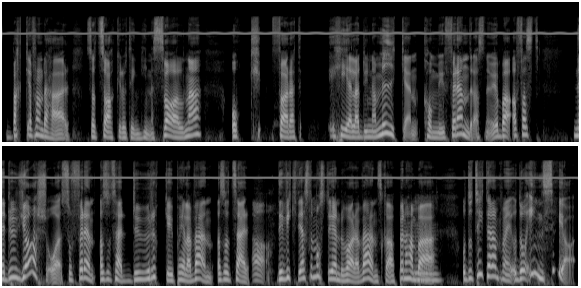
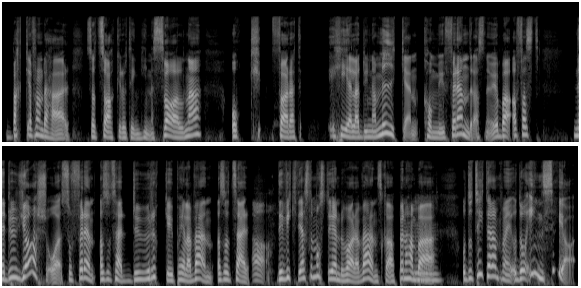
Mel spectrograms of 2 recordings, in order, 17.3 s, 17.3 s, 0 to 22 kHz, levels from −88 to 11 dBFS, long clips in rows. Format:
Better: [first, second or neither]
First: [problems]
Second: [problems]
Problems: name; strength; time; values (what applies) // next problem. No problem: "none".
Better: second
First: high-pitched whine; loud; throughout; 8.5 kHz, 5 dB below the speech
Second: none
